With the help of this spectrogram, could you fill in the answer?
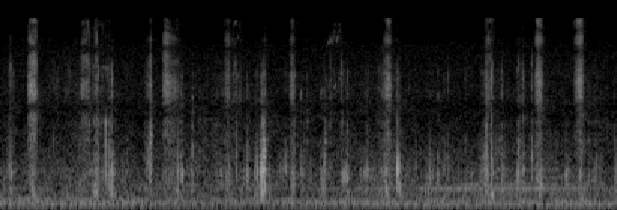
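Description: Fingertips and nails scratch and flick across the multicolored plastic bristles of a small teal plastic paddle hairbrush held in the hands. The result is a quiet, irregular series of crisp, bright clicks and crackly ticks that stop almost instantly, over a faint steady low hum.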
